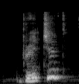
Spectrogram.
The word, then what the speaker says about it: Brigid: Sometimes Brigid pronounced with the D at the end or the T at the end. So Brigid is a Celtic goddess of fire, inspiration.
